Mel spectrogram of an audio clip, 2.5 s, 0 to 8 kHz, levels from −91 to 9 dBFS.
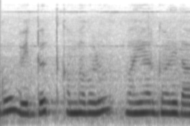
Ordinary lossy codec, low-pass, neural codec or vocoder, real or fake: AAC, 32 kbps; 7.2 kHz; none; real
